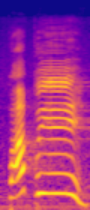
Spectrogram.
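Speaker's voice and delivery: high, booming summons through the house; loud tensed call. Shown as a demonstration. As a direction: holler it, pitched far up. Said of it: "Kalau bicara harus". (berteriak memanggil dengan nada tinggi)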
